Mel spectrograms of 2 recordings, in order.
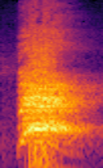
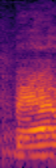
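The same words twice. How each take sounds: First: The vowel is shouted loudly and aggressively. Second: The vowel is said at normal volume.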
